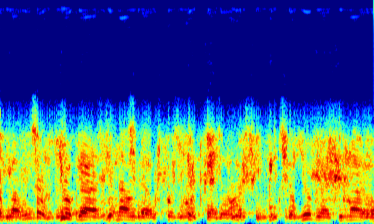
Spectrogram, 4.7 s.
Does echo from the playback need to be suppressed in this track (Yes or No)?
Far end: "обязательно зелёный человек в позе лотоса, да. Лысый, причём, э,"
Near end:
Yes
